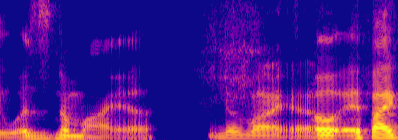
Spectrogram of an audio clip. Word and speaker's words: Nehemiah: Namaya all the time, and it bothers him, but now I You're do it on missing a purpose. syllable. I know. And it's Nehemiah, but I now at this point I call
